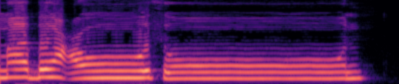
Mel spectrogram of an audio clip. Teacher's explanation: با ساکن، با پر قلقلہ کریں گے، ساکن حالت میں با پر قلقلہ ہوتا ہے، قلقلہ والے حروف 5 ہیں، قطب الجدن ان کا مجموعہ ہے، تو جب ساکن حالت میں یہ حروف ہوتے ہیں اس وقت وہاں پر مضبوط قلقلہ ہوتا ہے، یعنی زیادہ قلقلہ ہوتا ہے۔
